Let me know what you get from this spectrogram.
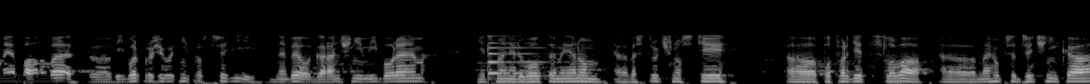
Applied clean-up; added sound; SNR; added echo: classical method spectral subtraction.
